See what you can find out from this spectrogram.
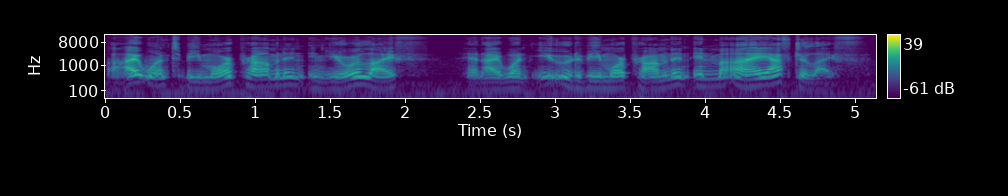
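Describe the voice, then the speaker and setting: A man's voice: medium pitch, brisk, no echo, natural voice. A man playing a suave, menacing radio demon in an ASMR roleplay, speaking with genteel, teasing, theatrical politeness. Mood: coaxing, condescending.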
